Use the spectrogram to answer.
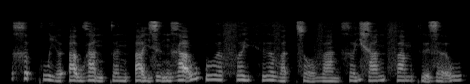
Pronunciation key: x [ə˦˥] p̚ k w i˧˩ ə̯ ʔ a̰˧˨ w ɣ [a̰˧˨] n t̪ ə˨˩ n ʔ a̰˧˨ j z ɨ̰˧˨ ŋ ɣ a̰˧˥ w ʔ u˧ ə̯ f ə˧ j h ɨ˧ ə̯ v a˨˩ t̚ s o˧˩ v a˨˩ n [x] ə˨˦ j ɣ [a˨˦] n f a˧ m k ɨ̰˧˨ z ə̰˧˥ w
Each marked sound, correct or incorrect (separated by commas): correct, correct, correct, correct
